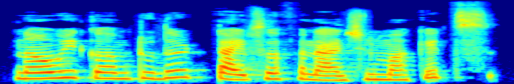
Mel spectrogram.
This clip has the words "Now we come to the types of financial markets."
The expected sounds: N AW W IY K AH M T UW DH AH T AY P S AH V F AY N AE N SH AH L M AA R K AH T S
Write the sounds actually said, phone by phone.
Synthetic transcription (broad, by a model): N AW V IY K AH M T UW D AH T AY P S AH V F AY N AE N SH AH L M AA R K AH T S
